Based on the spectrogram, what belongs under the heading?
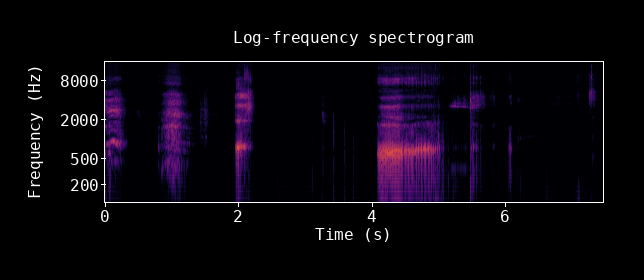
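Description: Several short voiced belches and one long, loud drawn-out belch, with quiet gaps between them.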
